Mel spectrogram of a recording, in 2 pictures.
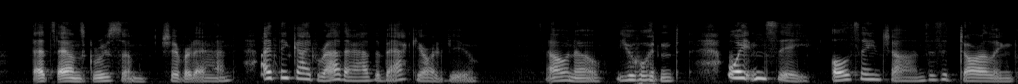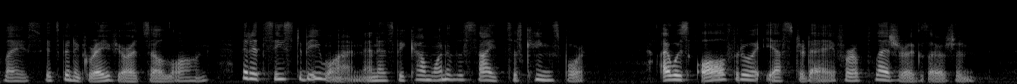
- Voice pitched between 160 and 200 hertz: Yes, high, 190 Hz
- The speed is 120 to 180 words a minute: Yes, average, 175 wpm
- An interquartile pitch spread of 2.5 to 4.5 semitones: No, wide, 5.6 semitones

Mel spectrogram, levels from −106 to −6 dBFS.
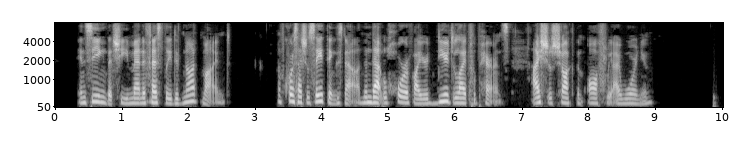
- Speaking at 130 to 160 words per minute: No, average, 190 wpm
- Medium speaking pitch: Yes, medium, 180 Hz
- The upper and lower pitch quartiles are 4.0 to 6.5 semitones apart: No, average, 2.7 semitones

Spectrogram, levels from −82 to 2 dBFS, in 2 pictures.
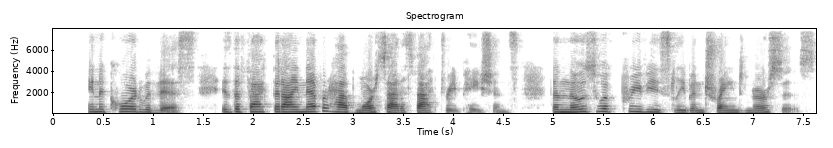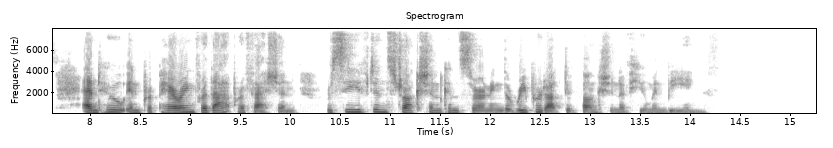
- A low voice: No, medium, 185 Hz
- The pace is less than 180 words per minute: Yes, average, 150 wpm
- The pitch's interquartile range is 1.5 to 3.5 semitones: No, average, 3.9 semitones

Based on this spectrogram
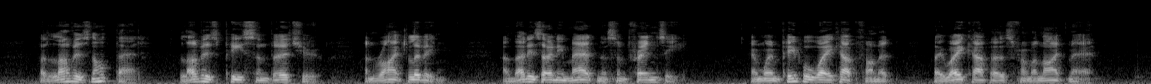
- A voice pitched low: Yes, low, 105 Hz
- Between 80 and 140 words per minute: No, average, 175 wpm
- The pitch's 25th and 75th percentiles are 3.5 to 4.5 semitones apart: Yes, average, 4.2 semitones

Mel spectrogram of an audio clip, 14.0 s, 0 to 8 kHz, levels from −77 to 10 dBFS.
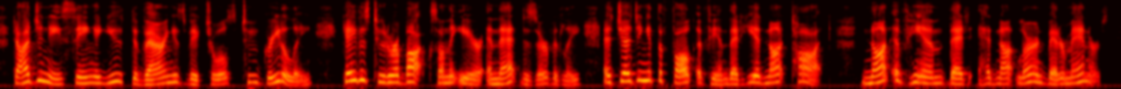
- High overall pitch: Yes, high, 205 Hz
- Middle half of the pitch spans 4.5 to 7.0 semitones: Yes, wide, 5.5 semitones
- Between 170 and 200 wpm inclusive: Yes, average, 175 wpm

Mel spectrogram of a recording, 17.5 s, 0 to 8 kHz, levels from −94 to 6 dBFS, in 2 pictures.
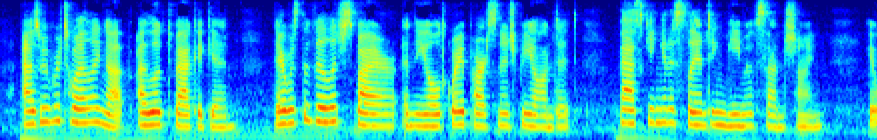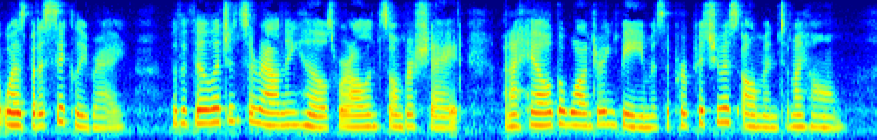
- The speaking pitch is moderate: No, high, 220 Hz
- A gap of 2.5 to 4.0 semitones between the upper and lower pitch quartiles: Yes, average, 3.4 semitones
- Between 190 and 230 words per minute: Yes, average, 195 wpm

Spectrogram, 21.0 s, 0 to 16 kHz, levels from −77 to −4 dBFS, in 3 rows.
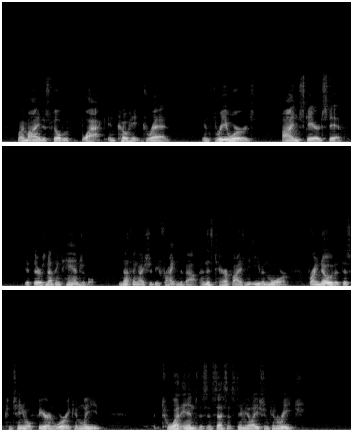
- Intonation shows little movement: No, average, 3.8 semitones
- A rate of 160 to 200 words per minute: No, average, 145 wpm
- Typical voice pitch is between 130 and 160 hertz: No, low, 120 Hz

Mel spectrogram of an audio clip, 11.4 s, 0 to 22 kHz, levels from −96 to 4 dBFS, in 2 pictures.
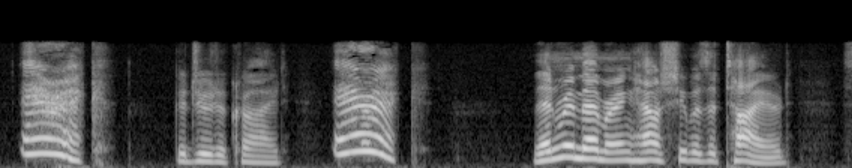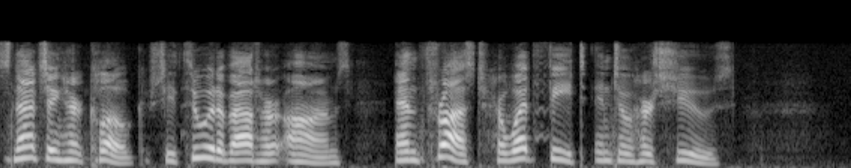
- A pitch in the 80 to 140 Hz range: No, high, 195 Hz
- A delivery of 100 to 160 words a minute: Yes, average, 145 wpm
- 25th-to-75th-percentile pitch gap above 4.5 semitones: Yes, average, 5.1 semitones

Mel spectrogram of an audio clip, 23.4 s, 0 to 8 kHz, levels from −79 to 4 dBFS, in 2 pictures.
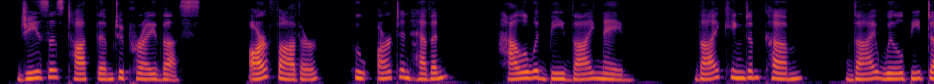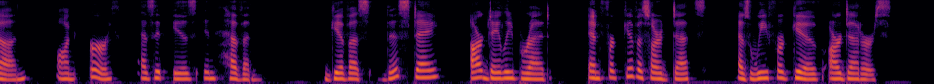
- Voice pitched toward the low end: No, high, 205 Hz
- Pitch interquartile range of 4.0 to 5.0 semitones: No, average, 2.9 semitones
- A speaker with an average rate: Yes, average, 150 wpm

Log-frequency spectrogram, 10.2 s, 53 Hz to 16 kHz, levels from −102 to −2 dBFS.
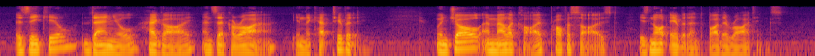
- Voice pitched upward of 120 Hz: No, very low, 85 Hz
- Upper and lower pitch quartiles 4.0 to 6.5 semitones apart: Yes, average, 4.6 semitones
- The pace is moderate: No, slow, 110 wpm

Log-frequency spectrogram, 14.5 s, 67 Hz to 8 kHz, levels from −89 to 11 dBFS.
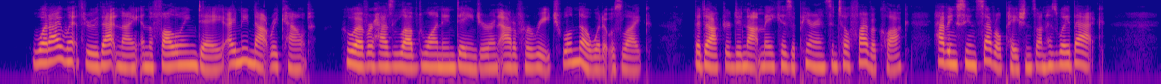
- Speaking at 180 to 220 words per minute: Yes, fast, 205 wpm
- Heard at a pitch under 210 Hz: Yes, medium, 185 Hz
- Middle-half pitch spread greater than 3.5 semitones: No, average, 2.8 semitones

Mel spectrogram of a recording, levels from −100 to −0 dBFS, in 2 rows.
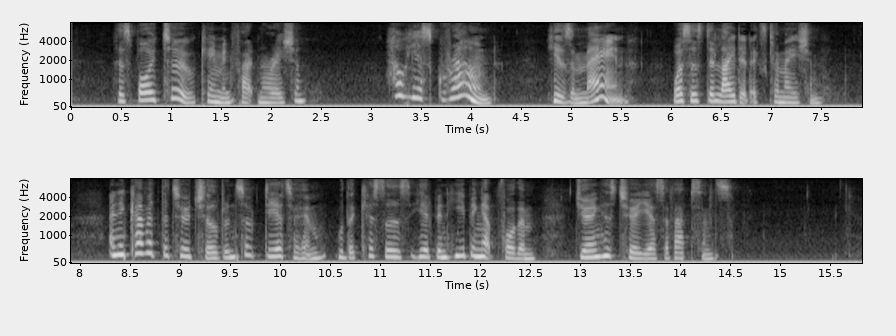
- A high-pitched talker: Yes, high, 225 Hz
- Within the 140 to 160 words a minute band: No, average, 170 wpm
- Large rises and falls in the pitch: Yes, wide, 6.2 semitones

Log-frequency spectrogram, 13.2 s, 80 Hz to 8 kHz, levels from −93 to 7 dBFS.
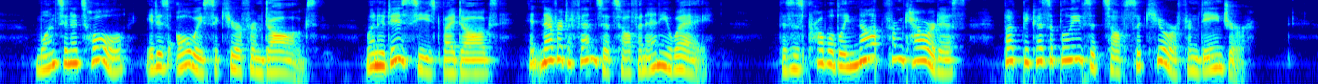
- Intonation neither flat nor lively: No, wide, 9.0 semitones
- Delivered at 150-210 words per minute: Yes, average, 170 wpm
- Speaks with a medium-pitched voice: No, high, 210 Hz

